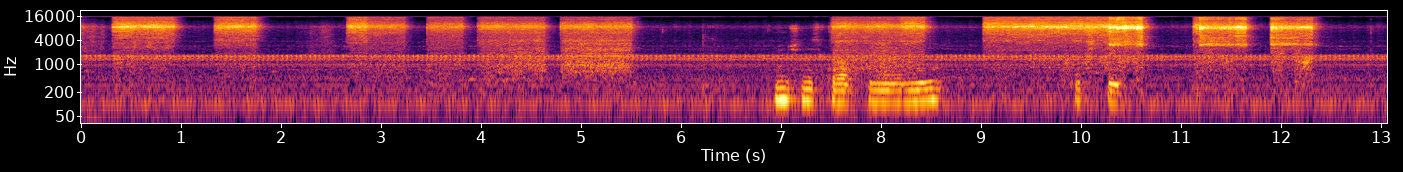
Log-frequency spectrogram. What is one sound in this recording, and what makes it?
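An airbrush hisses in short bursts of spraying.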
